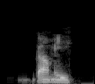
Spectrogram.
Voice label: "gummy", english; adjectives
